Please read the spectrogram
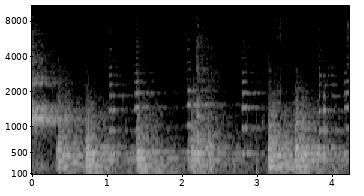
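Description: Brass-led music playing phrases of sustained notes, with a crash at the very start.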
